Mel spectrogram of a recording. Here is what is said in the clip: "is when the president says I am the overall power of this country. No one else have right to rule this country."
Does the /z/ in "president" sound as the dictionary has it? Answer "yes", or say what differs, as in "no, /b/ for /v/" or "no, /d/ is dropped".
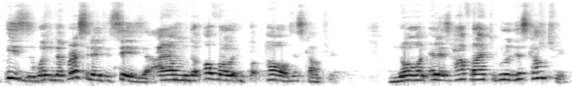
no, /s/ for /z/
